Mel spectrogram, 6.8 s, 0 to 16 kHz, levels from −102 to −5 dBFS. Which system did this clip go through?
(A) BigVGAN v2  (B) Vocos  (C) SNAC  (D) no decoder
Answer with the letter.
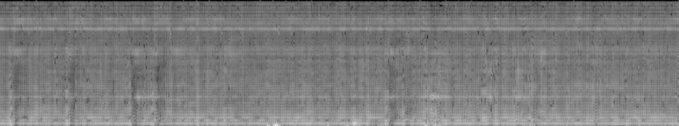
A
